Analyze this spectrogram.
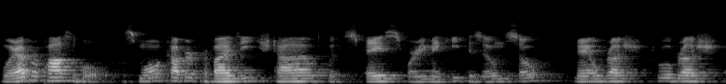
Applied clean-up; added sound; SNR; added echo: none; none; none; reverberation time 0.5 s.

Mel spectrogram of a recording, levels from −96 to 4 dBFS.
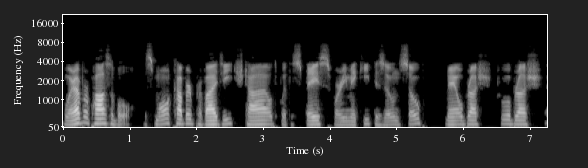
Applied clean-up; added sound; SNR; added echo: none; none; none; none.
